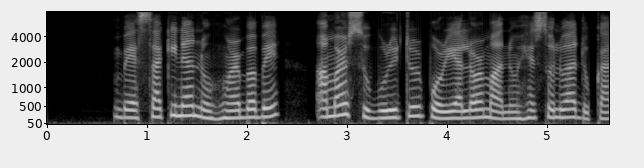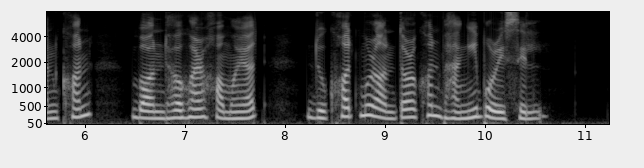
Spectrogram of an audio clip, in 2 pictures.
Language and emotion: Assamese, sad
